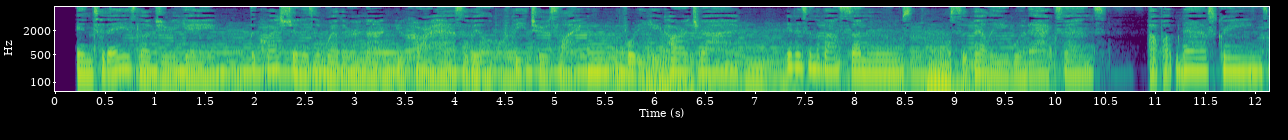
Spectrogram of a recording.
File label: COMMERCIAL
